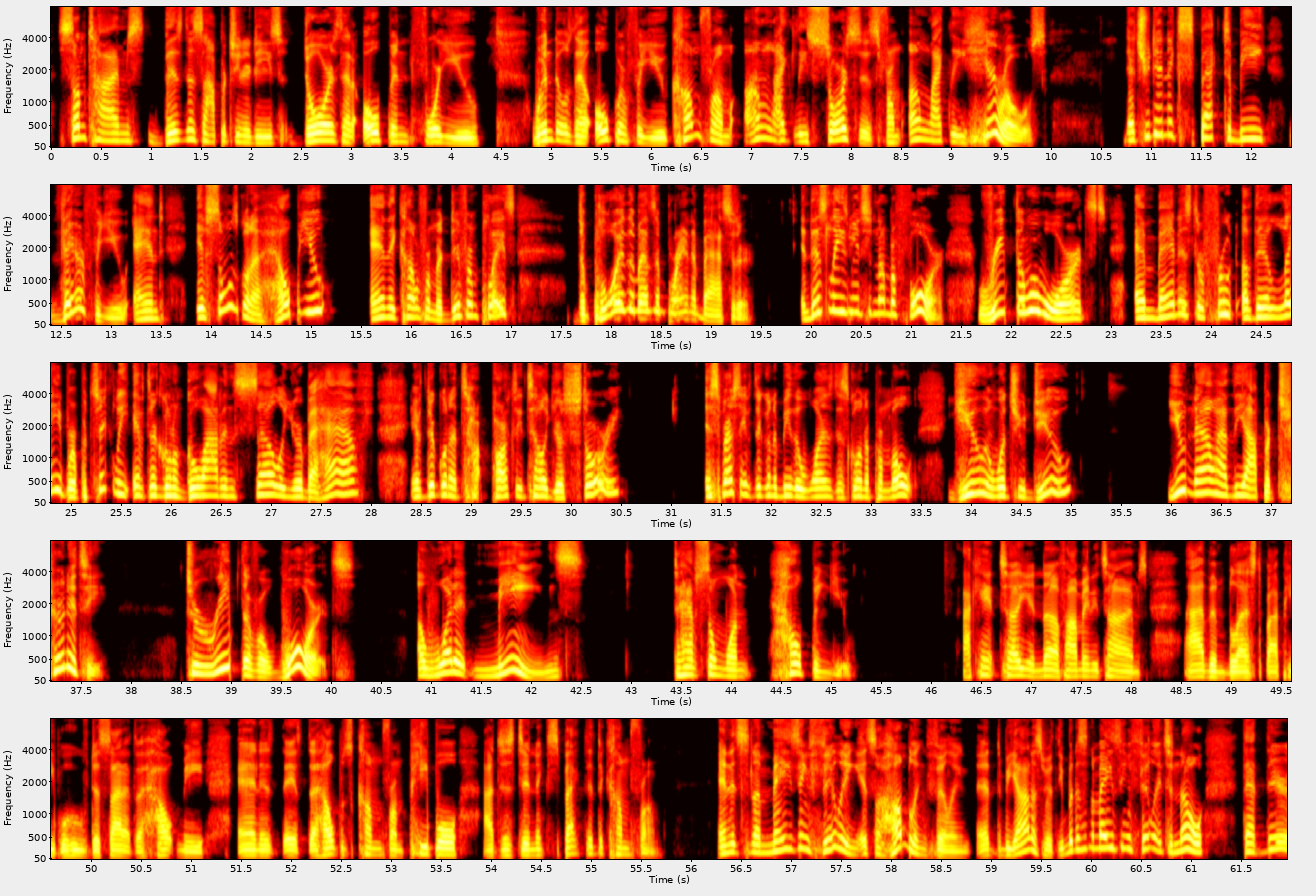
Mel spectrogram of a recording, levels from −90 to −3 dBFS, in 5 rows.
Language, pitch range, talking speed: English, 135-215 Hz, 175 wpm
